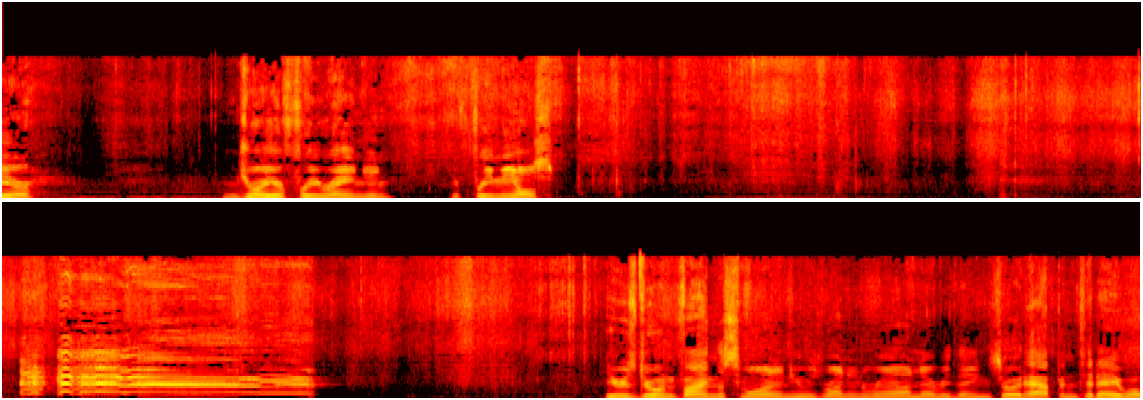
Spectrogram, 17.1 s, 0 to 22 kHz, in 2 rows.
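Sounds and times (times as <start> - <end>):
rooster crowing: 8.6 - 11.0.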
